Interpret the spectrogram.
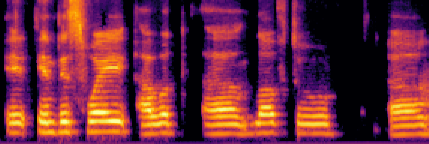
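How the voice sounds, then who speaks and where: A man, speaking over a video call from a small room, earnest and halting with frequent pauses. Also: on the high side, little pitch movement, warm tone, clean tone, dull audio. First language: Albanian. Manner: earnest, many pauses and restarts. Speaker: tribute speaker. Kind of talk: halting prepared remarks.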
